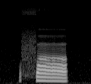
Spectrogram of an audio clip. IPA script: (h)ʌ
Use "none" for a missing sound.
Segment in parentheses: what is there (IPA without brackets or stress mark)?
f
